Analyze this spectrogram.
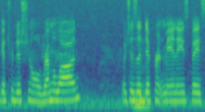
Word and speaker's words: remoulade: You can use like a traditional remoulade, which is a different mayonnaise-based sauce. Right. I just use an aioli that is flavored with fresh lemon and cracked black pepper and garlic. What would comprise a remoulade sauce?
